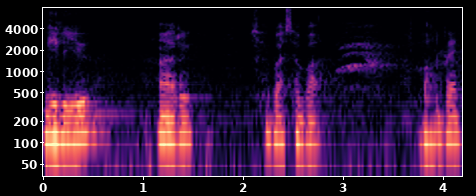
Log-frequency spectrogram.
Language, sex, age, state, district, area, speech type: Bodo, male, 30-45, Assam, Kokrajhar, rural, spontaneous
